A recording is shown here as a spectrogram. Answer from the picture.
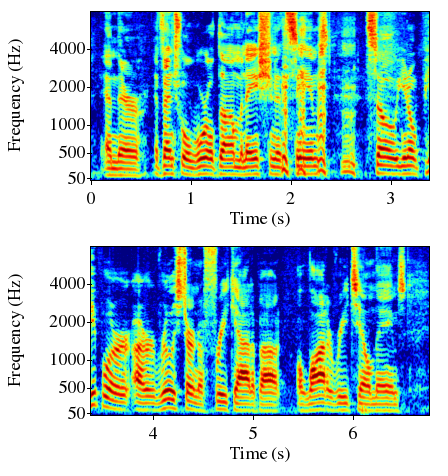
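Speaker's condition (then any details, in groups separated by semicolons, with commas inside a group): No condition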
